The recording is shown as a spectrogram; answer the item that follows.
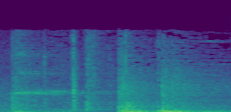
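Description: Logo-reveal sound effects for a video intro: a rush of noise with a brief high tone and two sharp clicks, then two heavy low thuds about a second in and near the end, the second the loudest, leaving a fading rumble.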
